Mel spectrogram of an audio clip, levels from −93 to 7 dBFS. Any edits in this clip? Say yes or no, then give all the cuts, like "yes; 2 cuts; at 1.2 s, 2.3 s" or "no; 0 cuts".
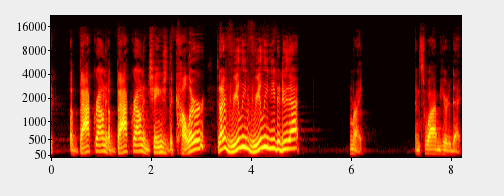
yes; 4 cuts; at 1.1 s, 3.2 s, 3.9 s, 6.0 s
